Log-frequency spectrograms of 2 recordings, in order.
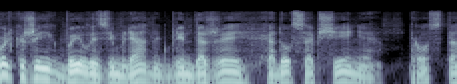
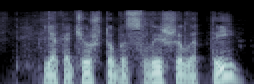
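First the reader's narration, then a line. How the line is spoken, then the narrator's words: Uncertain low bass voice. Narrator (Russian): подхватил неуверенным баском Васильев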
